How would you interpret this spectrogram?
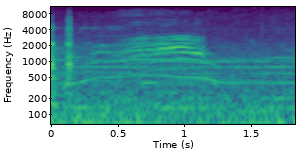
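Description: A single drawn-out cat meow, rising and then falling in pitch over about half a second, clear and fairly loud against a faint steady background hiss, with no one talking.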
